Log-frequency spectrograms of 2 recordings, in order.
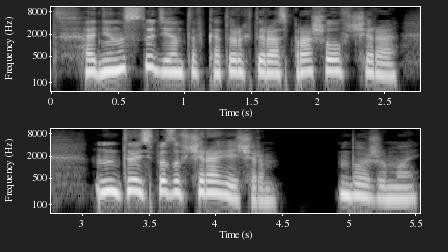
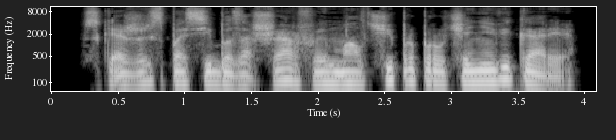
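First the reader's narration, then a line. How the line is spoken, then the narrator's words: Prompting in an undertone. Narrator (Russian): подсказал вполголоса Данворти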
